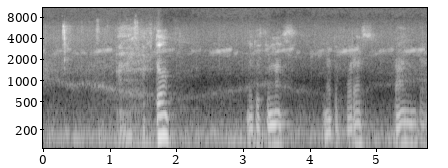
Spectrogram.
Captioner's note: muttering in foreign language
